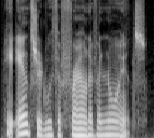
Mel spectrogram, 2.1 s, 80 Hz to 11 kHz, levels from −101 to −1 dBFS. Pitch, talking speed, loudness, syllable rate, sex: 160 Hz, 205 wpm, -17 LUFS, 5.8 syllables/s, female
